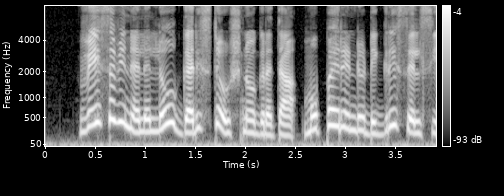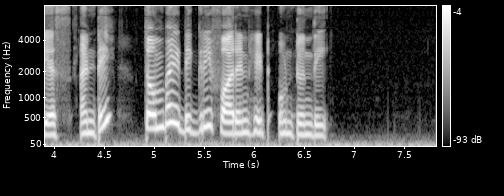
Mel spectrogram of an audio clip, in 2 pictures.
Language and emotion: Telugu, neutral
